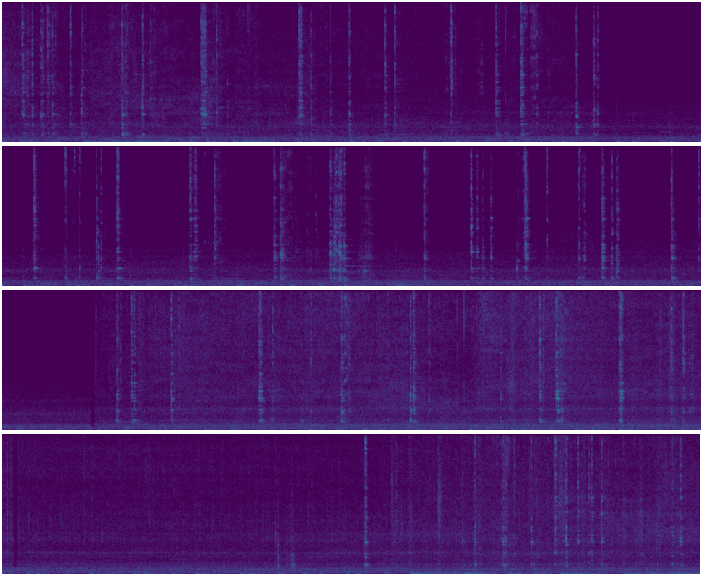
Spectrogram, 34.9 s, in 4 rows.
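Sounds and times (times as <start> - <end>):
faint frying hiss: 0.0 - 34.9.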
